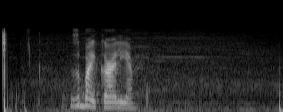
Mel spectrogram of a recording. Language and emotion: Russian, neutral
